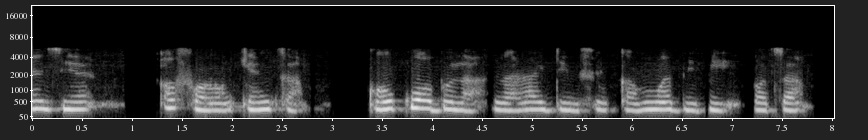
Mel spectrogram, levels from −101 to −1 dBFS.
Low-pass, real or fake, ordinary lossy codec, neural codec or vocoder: 5.4 kHz; fake; none; codec, 24 kHz, 6 kbps, HILCodec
